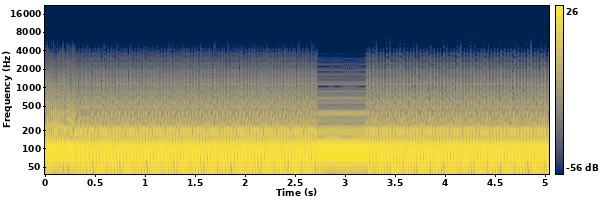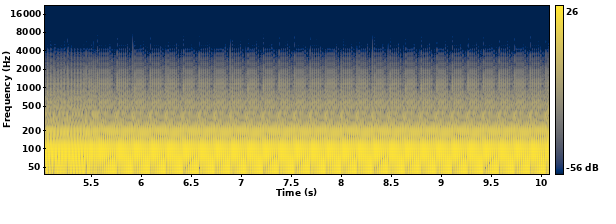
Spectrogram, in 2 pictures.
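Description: Serge modular synthesizer playing one steady low drone, waveshaped through the Extended ADSR module, its timbre shifting as a knob is turned. The tone briefly changes character about three seconds in, and its low end changes again a little past halfway.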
